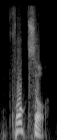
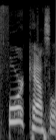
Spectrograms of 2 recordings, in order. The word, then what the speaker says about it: forecastle: It's not forecastle, it's forecastle. But it's spelled forecastle, Forecastle. Yes, but I think they started calling it forecastle because they realized it's absolutely nothing like a castle.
